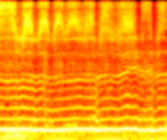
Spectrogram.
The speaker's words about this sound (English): A hive of bees.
